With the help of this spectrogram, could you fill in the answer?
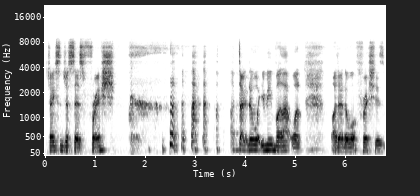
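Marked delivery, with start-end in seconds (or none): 1.8-5.1 laughing through the words, drawn out; real amused laugh carrying into the line; baffled and laughing. Real, not acted. Amused by a viewer's nonsense word.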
